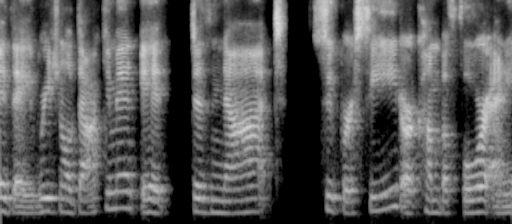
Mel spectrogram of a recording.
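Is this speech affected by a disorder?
No.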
